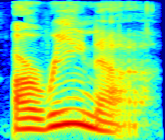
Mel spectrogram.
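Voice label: "arena", English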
